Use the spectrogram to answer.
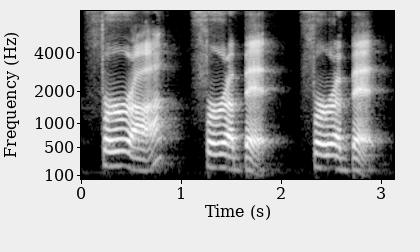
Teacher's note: going to say out I'm going out I'm going out now many native speakers will combine all three of these together and they'll pronounce for as more of an unstressed fur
